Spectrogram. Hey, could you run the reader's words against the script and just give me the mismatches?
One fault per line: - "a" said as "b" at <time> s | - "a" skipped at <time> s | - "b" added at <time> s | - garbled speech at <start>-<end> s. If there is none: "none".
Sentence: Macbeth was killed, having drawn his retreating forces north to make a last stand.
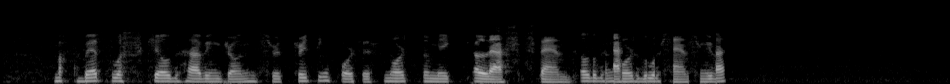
- garbled speech at 5.8-7.3 s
